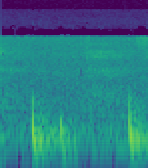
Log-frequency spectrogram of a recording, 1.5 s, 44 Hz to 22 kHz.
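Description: Low thumping lub-dub heartbeats, about 60 a minute, replayed in a drama.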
